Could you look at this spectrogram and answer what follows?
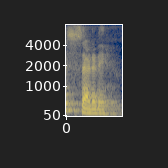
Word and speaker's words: Saturday: ये सैटरडे नहीं है भैया, बाबू, सर जी, मैडम जी, यह है सैटरडे। क्या है? सैटरडे। इसमें क्या है? UR साइलेंट रहेगा।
